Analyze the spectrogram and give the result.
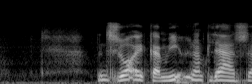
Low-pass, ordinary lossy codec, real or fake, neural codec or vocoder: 7.2 kHz; none; fake; autoencoder, 22.05 kHz, a latent of 192 numbers a frame, VITS, trained on many speakers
